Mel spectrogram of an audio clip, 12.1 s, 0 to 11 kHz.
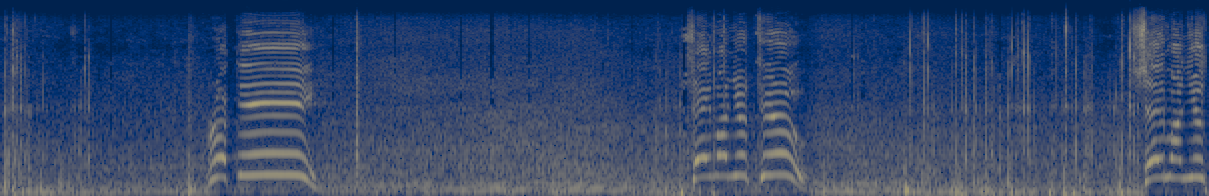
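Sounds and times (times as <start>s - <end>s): street traffic: 0.0s - 12.0s
person shouting: 2.1s - 3.2s
car engine humming: 3.1s - 11.3s.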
